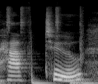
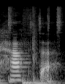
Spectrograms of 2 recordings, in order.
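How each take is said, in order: First: Both words are said in full. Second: The words are run together as 'hafta'. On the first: "instead of saying need to or have to" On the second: "or have to"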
